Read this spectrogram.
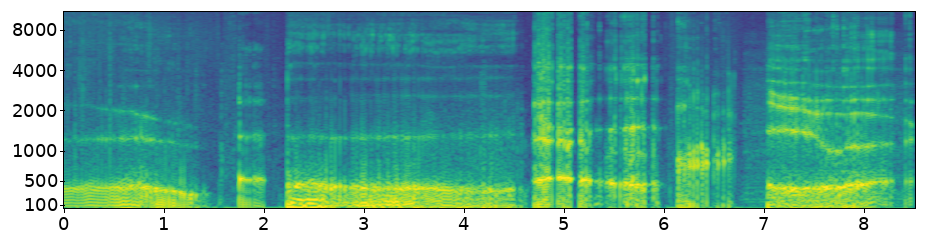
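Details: Deliberate repeated burping: several long, loud, deep voiced belches in a row with short pauses between them.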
